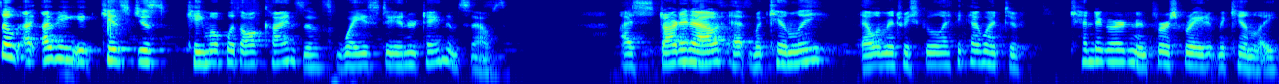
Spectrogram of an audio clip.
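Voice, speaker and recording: Speaking at a moderate pace in an American accent, a woman has an unremarkable speaking voice, fairly low in pitch, with ordinary pitch variation. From United States, Santa Monica, California. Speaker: oral history interviewee, museum research center co-founder. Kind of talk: oral history interview answer.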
